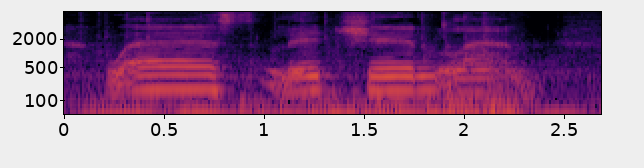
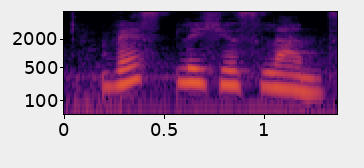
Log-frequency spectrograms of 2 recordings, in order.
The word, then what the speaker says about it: Westliches Land: I'm just so used to West Liechenland, how it phonetically looks like. But I know that's not the case, and Trier is being curb stomped.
